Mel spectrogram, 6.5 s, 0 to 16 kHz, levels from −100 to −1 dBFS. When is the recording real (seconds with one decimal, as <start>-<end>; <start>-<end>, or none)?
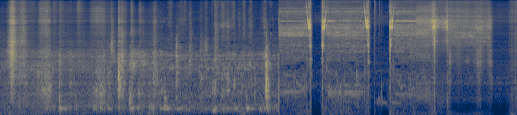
2.0-5.2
